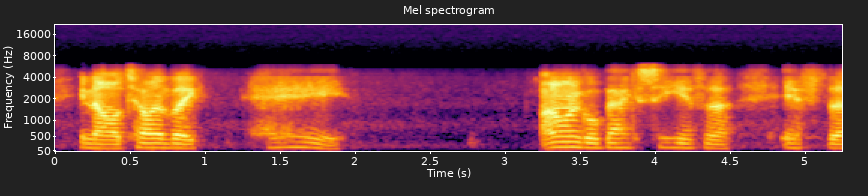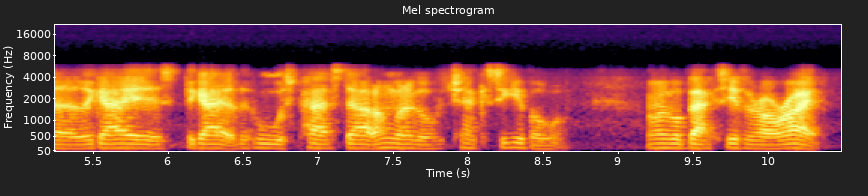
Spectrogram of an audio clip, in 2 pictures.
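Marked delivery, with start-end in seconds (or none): 1.3-10.4 put-on whisper, much quieter. Quoting a woman who suddenly started whispering to them, retelling a whisper. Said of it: "she just starts whispering".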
